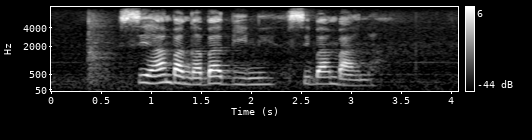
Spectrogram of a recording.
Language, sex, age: Xhosa, female, 20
